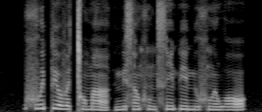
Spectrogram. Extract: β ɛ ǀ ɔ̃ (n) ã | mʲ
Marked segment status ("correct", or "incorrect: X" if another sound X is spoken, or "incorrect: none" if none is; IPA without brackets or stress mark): incorrect: m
